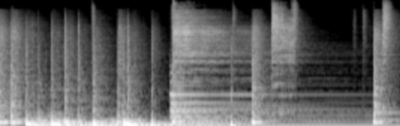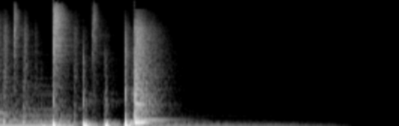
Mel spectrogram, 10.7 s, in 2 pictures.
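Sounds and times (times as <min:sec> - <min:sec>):
pop drum fills: 0:00.0 - 0:07.6.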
